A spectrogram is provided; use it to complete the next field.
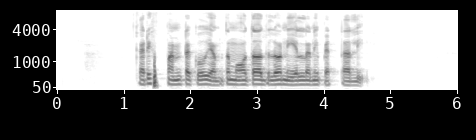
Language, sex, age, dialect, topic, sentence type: Telugu, male, 18-24, Utterandhra, agriculture, question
